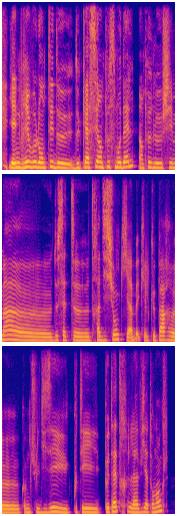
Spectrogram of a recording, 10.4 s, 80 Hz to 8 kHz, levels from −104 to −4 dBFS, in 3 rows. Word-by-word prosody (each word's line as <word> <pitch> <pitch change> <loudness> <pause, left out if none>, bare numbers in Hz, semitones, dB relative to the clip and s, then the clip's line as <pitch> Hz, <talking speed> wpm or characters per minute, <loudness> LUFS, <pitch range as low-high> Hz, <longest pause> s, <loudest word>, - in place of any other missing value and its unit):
Il - - -3
y - - +11
a - - +11
une 220 +2 +7
vraie 225 +4 +6
volonté 235 0 +3
de 210 -3 +3
de 190 +4 -2
casser 225 +5 +3
un 235 -1 +4
peu 235 +2 -2
ce 240 - -5
modèle? 240 +4 +2
Un 200 - -3
peu 230 +3 -2
le 215 -1 0
schéma, 215 0 0
heu, 170 -3 -2
de 185 +4 -7
cette, 195 +1 -7
heu, 175 -2 -2
tradition 185 +4 -2
qui 230 0 -7
a, - - +2
bah, - - -7
quelque 185 0 -9
part, 195 +1 -2
heu, 165 -1 0
comme 175 +1 -7
tu 175 +2 -11
le 175 - -5
disais, 180 0 -2
coûté 180 0 -2
peut-être 215 +3 0
la 185 -4 0
vie 185 +3 -5
à 185 - 0
ton 190 +3 -5
oncle? 245 +3 -2
195 Hz, 225 wpm, -24 LUFS, 180-220 Hz, -, y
